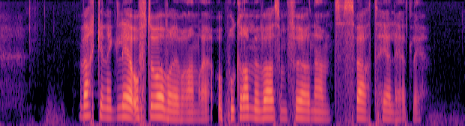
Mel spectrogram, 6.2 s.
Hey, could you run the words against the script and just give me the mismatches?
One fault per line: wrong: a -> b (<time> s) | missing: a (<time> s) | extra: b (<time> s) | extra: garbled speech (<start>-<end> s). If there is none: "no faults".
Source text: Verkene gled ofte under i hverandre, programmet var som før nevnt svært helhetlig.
wrong: under -> over (2.1 s)
extra: og (2.9 s)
